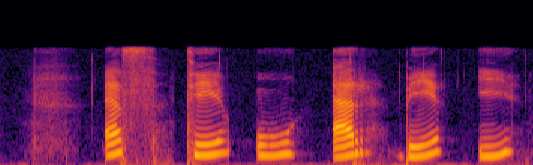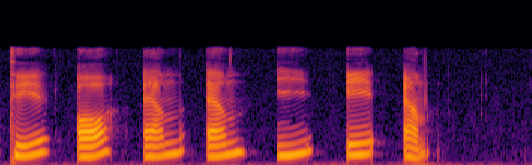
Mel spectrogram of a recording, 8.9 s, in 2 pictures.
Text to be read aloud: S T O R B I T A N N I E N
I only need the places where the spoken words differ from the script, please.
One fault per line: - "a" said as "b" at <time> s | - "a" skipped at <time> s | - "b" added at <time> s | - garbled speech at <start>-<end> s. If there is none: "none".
none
